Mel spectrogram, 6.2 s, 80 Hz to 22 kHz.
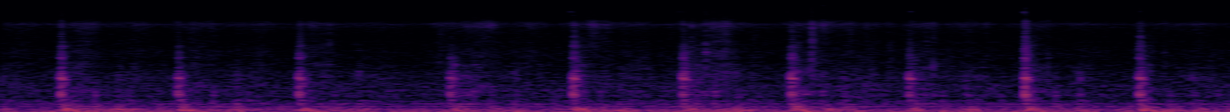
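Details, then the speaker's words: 2017 Hyundai Creta, stationary, turning the steering wheel: light sharp even ticks about every half second, a knock in the steering column that appeared recently. "на днях появилась вот такая небольшая проблема это стук в рулевой колонке при вращении руля стоячем положении автомобиль"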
